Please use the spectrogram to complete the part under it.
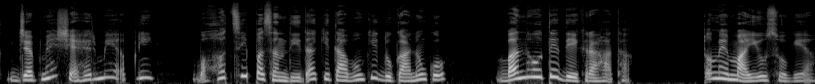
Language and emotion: Urdu, sad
